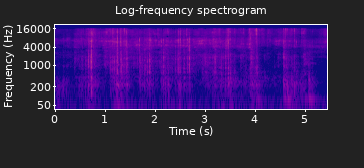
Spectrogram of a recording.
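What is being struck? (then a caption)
Leaded stained glass window panel. Fingernails tap a leaded stained glass window panel of textured clear, green and pink glass, and fingers and a palm rub over its surface. Quiet, short, bright taps with almost no ring are mixed with soft, scratchy rubbing patter.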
